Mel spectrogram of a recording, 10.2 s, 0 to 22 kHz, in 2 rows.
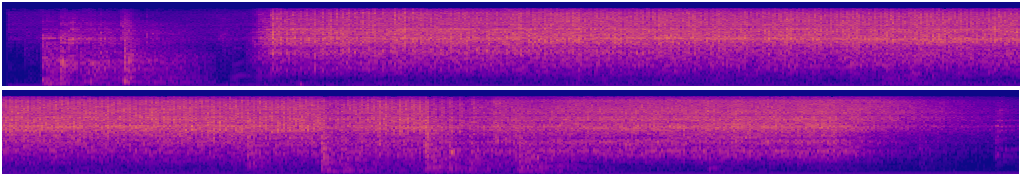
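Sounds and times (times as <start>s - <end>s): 
mining noise: 1.2s - 10.1s.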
